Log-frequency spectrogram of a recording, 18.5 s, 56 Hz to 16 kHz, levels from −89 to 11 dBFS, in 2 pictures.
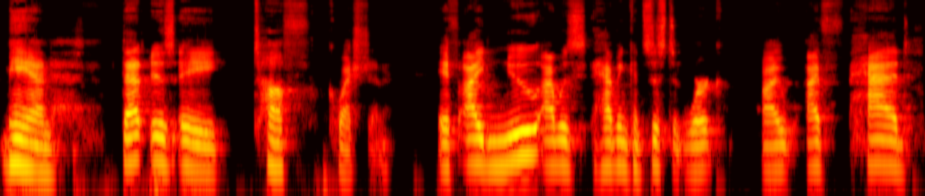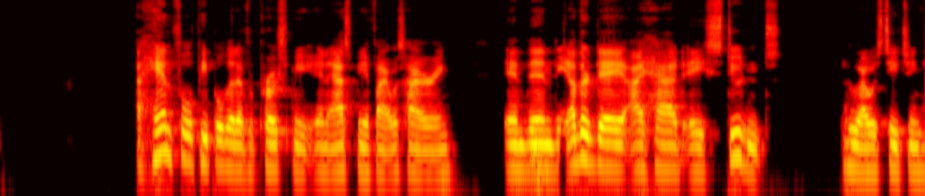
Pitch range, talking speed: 120-145 Hz, 150 wpm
